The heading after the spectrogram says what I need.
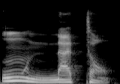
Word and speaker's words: on attend: So here you have to pronounce the N of on. That's an exception. When you have a word that starts with a vowel, just after on, you pronounce the N. On attend. And you pronounce that N as if it was the first letter of the word attend or n'attend.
